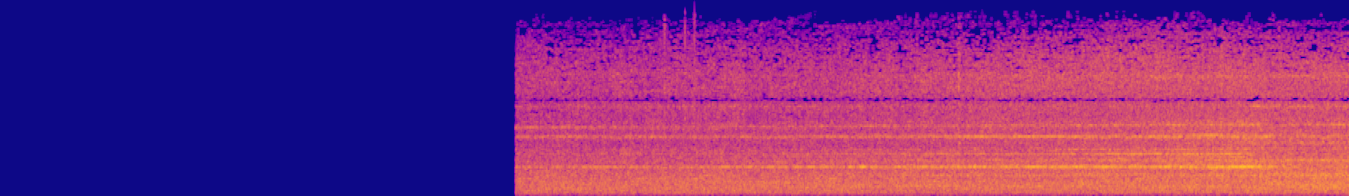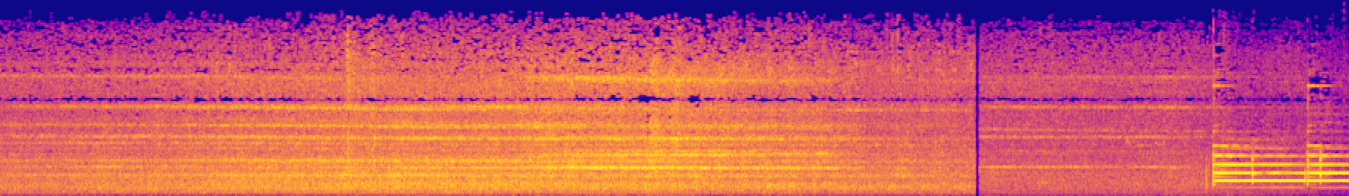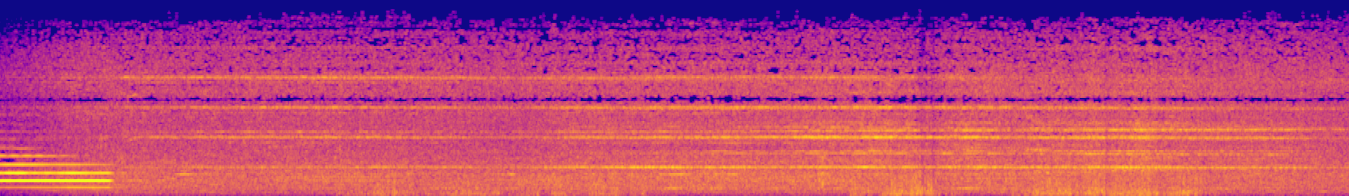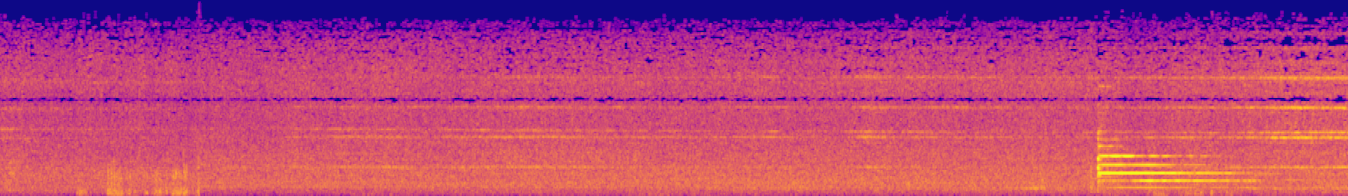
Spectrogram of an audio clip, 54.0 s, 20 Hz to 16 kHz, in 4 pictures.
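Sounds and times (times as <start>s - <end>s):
tram rolling on street track: 5.2s - 53.9s
high squealing tones: 7.0s - 40.5s, 47.5s - 53.9s
tram horn: 25.6s - 28.4s.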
